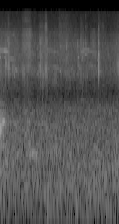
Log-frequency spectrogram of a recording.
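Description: Faint outdoor ambience of a large, quiet crowd, with a few faint, high, short bird chirps scattered through it.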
